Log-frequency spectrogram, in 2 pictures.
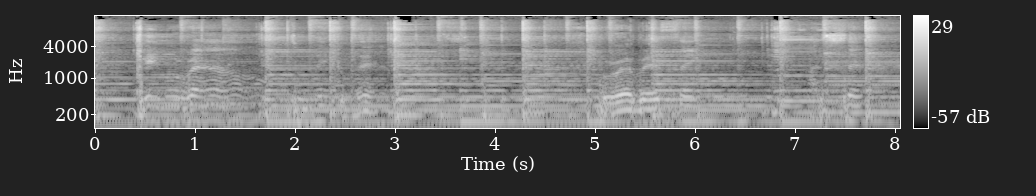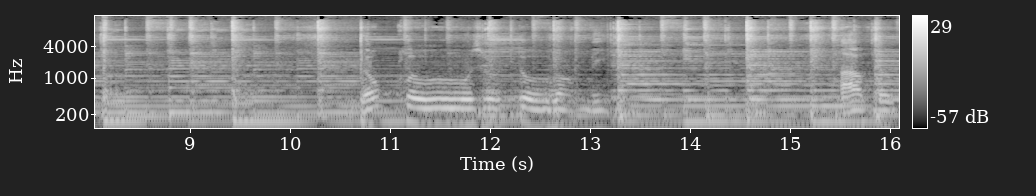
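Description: Country song: strummed acoustic guitar with a voice singing over it.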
